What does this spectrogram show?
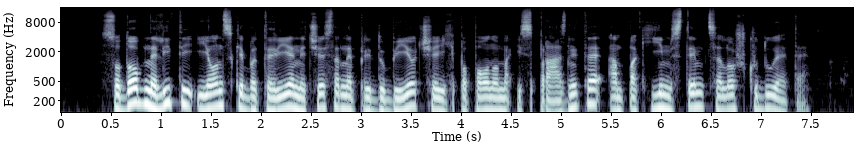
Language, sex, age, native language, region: Slovenian, male, 18-29, Slovenian, Pomurje region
